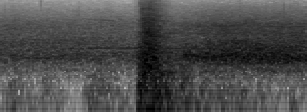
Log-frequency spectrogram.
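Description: A body slams hard onto a wrestling ring mat with a loud thud.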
